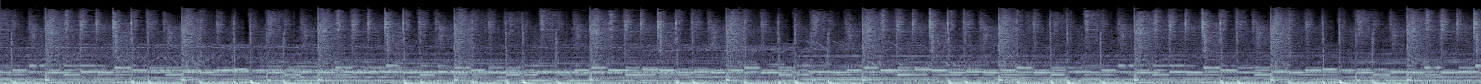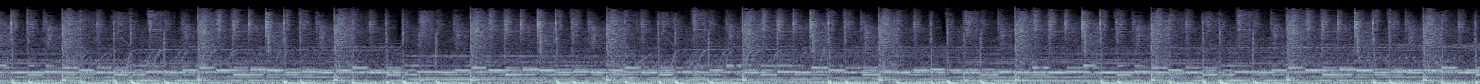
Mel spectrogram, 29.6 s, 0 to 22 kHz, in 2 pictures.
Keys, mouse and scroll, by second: 11.0 scroll down 2, 12.9 click, 22.6 click, 23.4 click, 27.4 ctrl+c, 29.4 click.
